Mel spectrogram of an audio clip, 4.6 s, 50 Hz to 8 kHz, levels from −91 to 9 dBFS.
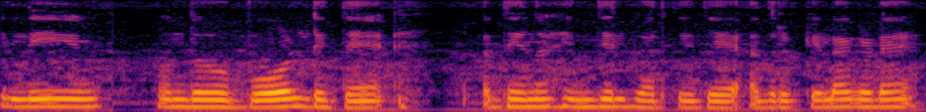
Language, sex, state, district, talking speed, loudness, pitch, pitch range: Kannada, female, Karnataka, Belgaum, 130 wpm, -17 LUFS, 195 Hz, 180-200 Hz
